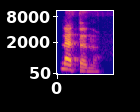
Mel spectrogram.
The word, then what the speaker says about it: plátano: antepenúltima por sílaba sílaba Cuántas sílabas tiene la palabra plátano tres muy bien en cuál de las sílabas recae la mayor fuerza de voz en la pla en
